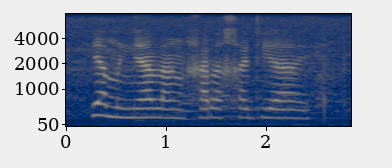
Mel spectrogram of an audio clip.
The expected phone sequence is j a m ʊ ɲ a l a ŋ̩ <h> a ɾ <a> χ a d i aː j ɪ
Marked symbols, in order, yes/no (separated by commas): yes, yes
